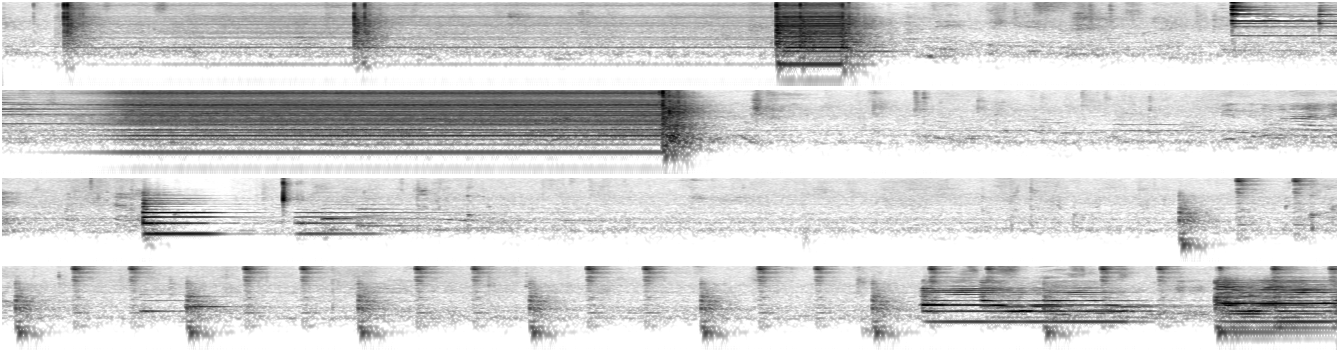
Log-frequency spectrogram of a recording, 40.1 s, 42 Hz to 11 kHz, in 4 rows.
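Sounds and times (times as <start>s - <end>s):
electronic keyboard organ notes: 0.8s - 6.6s, 10.5s - 15.0s, 21.1s - 23.2s, 37.0s - 40.0s.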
